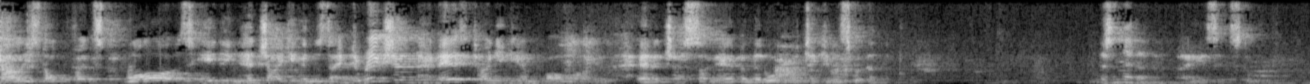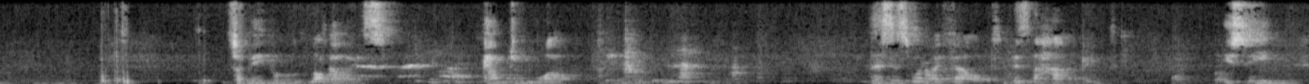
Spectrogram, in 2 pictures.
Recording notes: Apologies for the audio quality...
